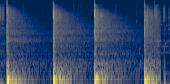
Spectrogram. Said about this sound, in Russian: Каждый раз, когда я открывал дверь и заходил внутрь, я уже слышал стук баскетбольного мяча.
